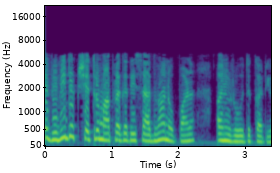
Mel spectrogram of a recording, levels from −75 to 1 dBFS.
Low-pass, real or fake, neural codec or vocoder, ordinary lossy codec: 5.4 kHz; real; none; none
